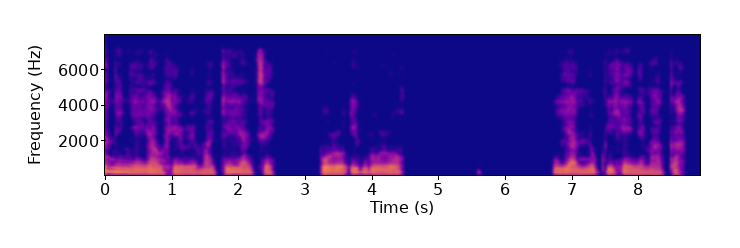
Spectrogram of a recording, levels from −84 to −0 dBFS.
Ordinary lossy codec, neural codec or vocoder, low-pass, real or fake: AAC, 32 kbps; codec, 16 kHz, 4 kbps, FunCodec, trained on Chinese and English, 50 frames a second; 7.2 kHz; fake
